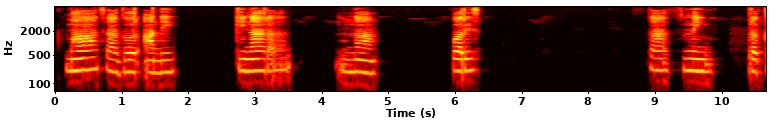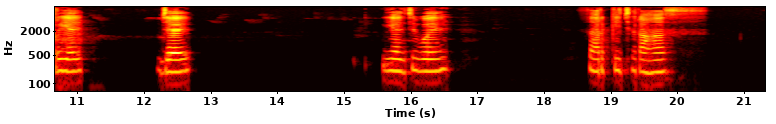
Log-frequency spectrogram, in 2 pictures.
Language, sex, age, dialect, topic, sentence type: Marathi, male, 41-45, Northern Konkan, agriculture, statement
